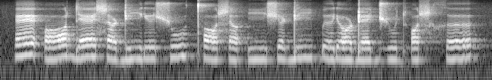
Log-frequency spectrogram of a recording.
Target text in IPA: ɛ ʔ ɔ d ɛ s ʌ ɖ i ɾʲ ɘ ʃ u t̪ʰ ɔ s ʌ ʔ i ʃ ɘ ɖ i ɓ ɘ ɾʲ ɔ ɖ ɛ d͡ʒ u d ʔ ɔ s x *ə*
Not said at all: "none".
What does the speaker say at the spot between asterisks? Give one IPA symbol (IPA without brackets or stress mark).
ə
